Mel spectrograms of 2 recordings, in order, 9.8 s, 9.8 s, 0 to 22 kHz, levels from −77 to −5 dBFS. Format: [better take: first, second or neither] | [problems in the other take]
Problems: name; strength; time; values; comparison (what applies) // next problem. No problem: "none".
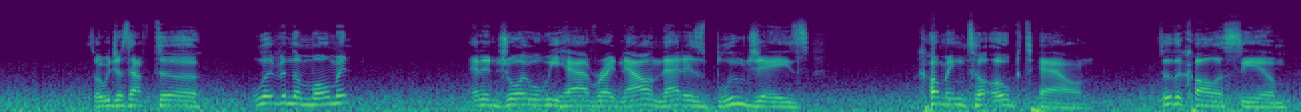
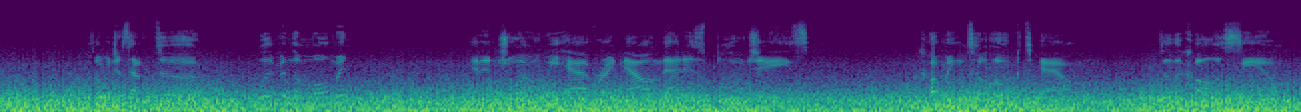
first | wind noise on the microphone; heavy; 5 dB above the speech; occasional gusts in the first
